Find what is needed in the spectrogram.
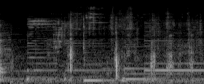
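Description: Acoustic guitar being played, with a couple of sharp taps about half a second apart near the middle.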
